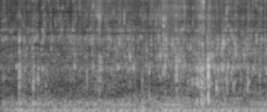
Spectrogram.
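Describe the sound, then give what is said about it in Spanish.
Water trickles in a soft, steady, bubbling flow throughout, fairly faint and without pauses. “Soy el agua.”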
